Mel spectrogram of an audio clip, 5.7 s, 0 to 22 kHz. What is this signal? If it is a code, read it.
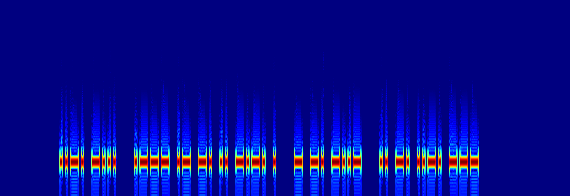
Morse code, heard as a keyed tone, about 46 wpm, 700 Hz. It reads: FB JANICE TNX INFO
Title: K1USN SST QSO Practice 45wpm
